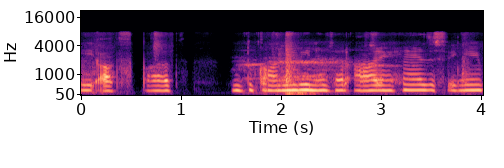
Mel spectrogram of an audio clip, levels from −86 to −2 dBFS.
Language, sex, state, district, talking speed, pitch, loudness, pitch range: Hindi, female, Chhattisgarh, Sukma, 135 wpm, 245 Hz, -17 LUFS, 235-250 Hz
